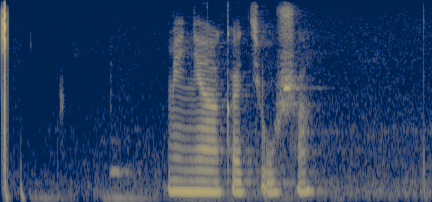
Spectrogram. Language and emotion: Russian, neutral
